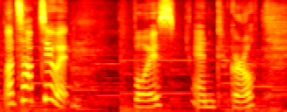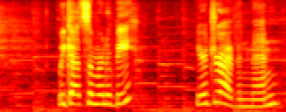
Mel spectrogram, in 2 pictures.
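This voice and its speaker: A woman's voice: high-pitched, sing-song, soft background music. A woman playing a brash, swaggering female adventurer who drives a hard bargain in a fantasy audio roleplay. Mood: cocky. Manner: bold, brisk, swaggering.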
